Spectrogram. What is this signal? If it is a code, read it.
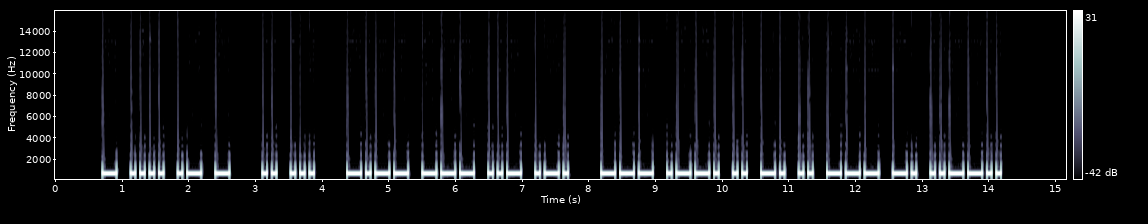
Morse code, heard as a keyed tone, about 17 wpm, 700 Hz. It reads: THAT IS YOUR OPINION?
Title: Sentences from Top 1200 Words 17wpm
